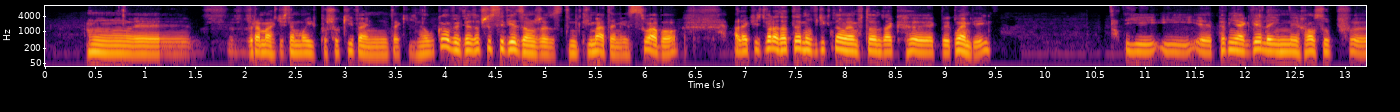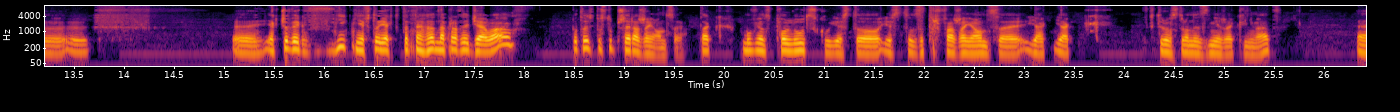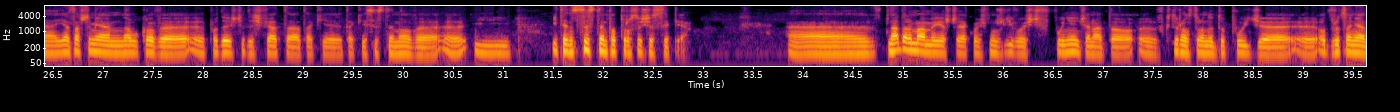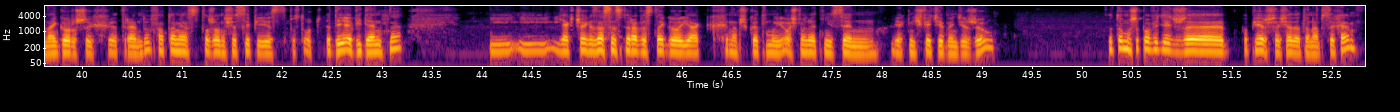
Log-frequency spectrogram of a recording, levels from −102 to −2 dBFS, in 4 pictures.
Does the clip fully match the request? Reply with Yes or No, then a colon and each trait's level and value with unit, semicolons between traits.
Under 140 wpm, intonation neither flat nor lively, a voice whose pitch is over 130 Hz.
No: fast, 160 wpm; average, 3.8 semitones; medium, 140 Hz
